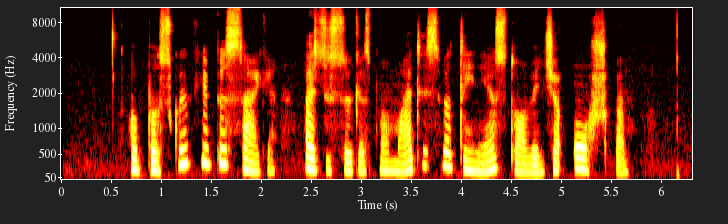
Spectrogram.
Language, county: Lithuanian, Vilnius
